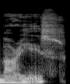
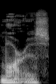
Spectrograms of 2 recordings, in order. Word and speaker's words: Maurice: The British still pronounce the name that we pronounce in the French form, Maurice, correctly as Morris, and that's true as a surname as well as a Christian name.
